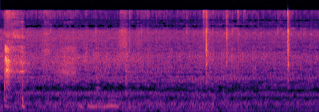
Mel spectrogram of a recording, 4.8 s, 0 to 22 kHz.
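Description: A 2009 Toyota Innova's turbodiesel engine running steadily under way, heard from inside the cabin as a low rumble with road noise and a couple of faint clicks.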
